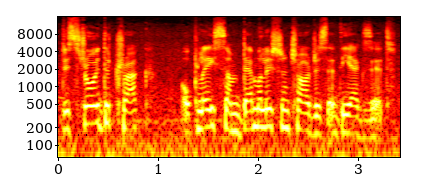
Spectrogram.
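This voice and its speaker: An actress playing a determined Polish partisan commander in a military game, giving deliberate orders in a Polish accent. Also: female voice, medium pitch, animated, a bit bright. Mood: resolute, commanding. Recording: battle noise behind the voice.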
